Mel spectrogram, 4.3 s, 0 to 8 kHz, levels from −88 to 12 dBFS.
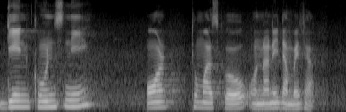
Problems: low volume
